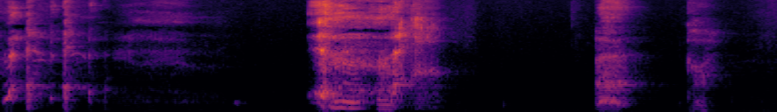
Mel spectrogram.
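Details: Young vlogger whose cough is getting bad again: a quick string of small coughs, then a loud harsh cough and two shorter ones.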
